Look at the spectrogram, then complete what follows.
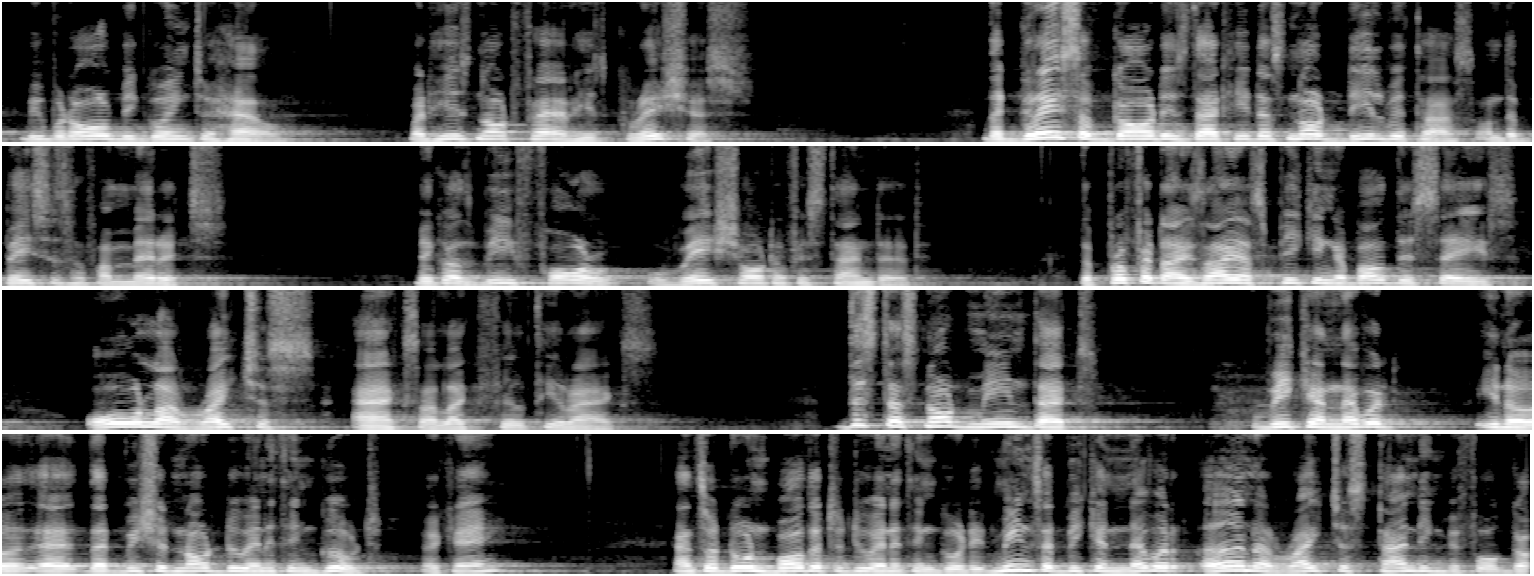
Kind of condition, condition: setting, large echoing room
